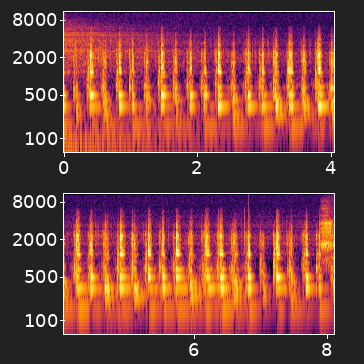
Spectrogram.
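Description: A heavy alternative rock intro: loud, distorted guitar chords hammered in a steady, driving rhythm over a sustained low rumble, with no vocals yet.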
